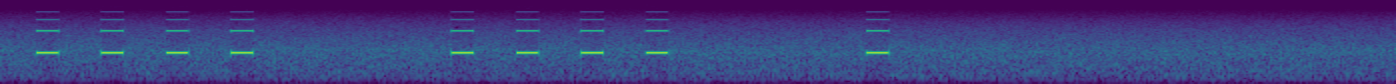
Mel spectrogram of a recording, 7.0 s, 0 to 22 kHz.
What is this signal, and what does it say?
Beep code, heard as beeps from a small speaker, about 1850 Hz. 4-4-1. In Phoenix BIOS tables: serial port failure.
